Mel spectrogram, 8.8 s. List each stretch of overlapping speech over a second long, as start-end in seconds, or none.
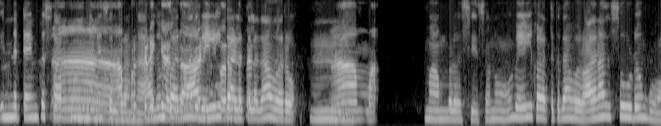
0.7-3.4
